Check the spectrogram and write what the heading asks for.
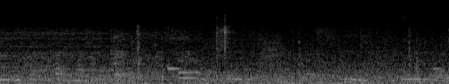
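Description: Low murmur of voices in a hall, with a few short faint clicks or taps a second or two in; no stone-breaking impact is heard.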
